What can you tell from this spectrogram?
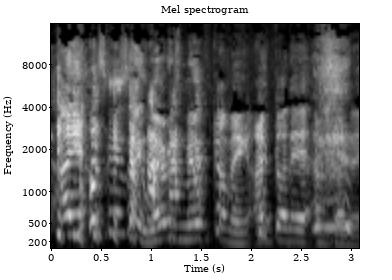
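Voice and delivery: high, loud, delighted realisation; excited. Real, not acted. Co-host suddenly remembers the milk scene, high and delighted. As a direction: burst out thrilled at remembering.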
